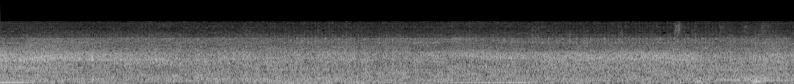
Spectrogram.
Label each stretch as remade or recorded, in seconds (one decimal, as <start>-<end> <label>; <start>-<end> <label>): 0.0-2.9 remade; 2.9-3.5 recorded; 3.5-5.4 remade; 5.4-7.2 recorded; 7.2-7.9 remade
